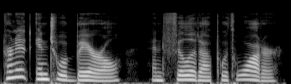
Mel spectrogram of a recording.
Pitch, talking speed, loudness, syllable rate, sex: 205 Hz, 225 wpm, -15 LUFS, 5.6 syllables/s, female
